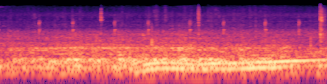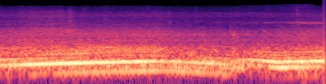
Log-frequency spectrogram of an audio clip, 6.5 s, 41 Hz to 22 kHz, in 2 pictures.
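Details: 2002 Ford Focus while driving: irregular sharp knocks over road and engine noise from the driver's side front; clunk traced to a bottomed-out front coilover, since fixed.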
